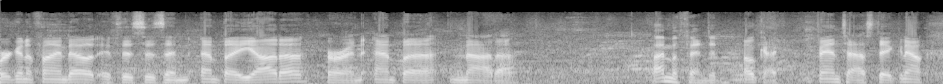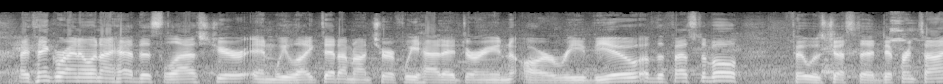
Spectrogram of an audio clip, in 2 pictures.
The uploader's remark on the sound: Make their way around the 2023 EPCOT International Festival of the Arts.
